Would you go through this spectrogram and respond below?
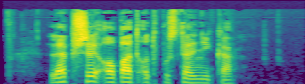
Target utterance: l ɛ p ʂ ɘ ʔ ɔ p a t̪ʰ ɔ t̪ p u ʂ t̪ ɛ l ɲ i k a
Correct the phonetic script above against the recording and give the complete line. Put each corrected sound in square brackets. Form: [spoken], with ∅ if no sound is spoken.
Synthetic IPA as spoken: l ɛ p ʂ ɘ ʔ ɔ p a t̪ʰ ɔ t̪ p u [s] t̪ ɛ l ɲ i k a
